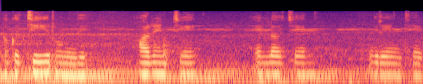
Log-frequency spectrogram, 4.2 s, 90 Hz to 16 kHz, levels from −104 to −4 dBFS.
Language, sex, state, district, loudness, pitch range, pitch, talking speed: Telugu, female, Andhra Pradesh, Sri Satya Sai, -19 LUFS, 165-170 Hz, 170 Hz, 140 wpm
